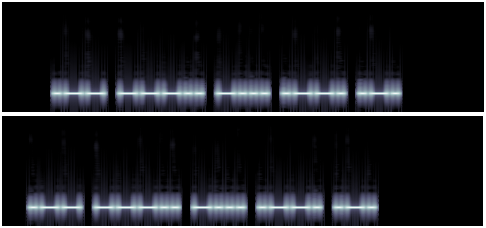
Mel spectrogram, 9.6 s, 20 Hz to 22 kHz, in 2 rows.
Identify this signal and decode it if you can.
Morse code, heard as a keyed tone, about 22 wpm, 700 Hz. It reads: W8BPR W8BPR
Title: USA Call Signs - 5 Characters - Repeated 3x - 22wpm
